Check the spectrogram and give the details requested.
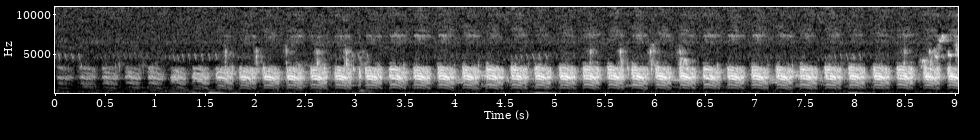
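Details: Arrow-marked babblers (Turdoides jardineii) of southern Africa give a loud, harsh, laugh-like chatter of grating notes, about two per second, keeping up a steady rhythm throughout.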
